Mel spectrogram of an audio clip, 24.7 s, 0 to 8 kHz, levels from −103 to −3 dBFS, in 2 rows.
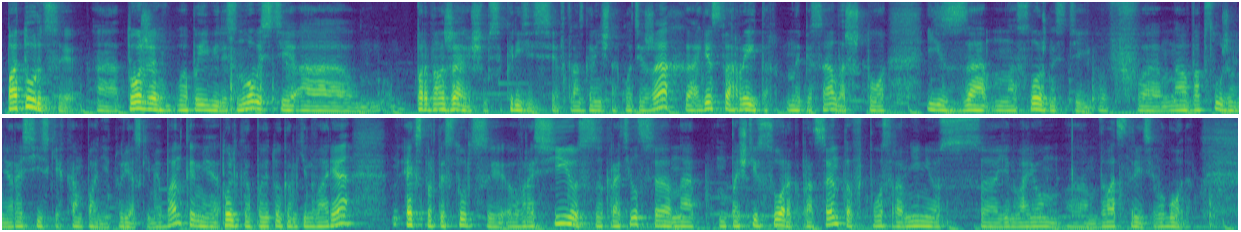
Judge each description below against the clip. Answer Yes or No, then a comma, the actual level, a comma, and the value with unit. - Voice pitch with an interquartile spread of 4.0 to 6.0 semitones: Yes, average, 4.3 semitones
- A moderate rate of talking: No, slow, 100 wpm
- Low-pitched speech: Yes, low, 120 Hz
